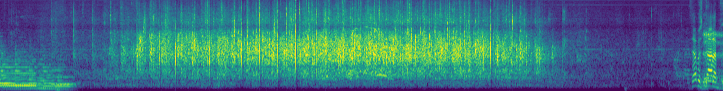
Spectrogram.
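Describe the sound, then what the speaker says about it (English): Audience applause at a Davos forum session, a steady broad clapping that swells after a brief voice at the start, holds for about eight seconds, then tapers off into quieter room noise. "That was not a large applause."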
